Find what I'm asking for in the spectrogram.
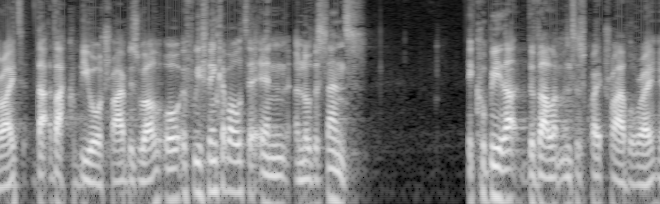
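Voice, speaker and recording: Here is a man with a Liverpool accent. He talks very fast, with ordinary pitch variation. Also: fairly low pitch for a man. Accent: Liverpool (Scouse). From England, Liverpool. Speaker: software developer, conference speaker. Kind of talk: conference talk. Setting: stage with audience, conference in football stadium.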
